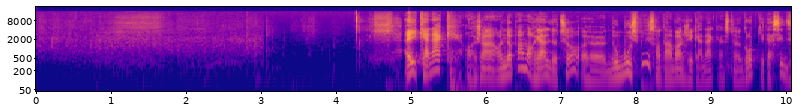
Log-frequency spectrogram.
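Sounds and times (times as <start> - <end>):
dense applause of many hands clapping: 0.0 - 3.1
speech: 4.9 - 10.0.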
